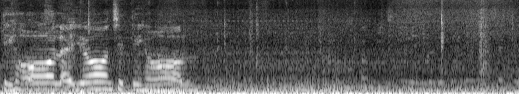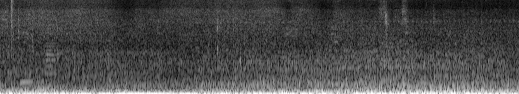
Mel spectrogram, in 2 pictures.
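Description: A car engine rumbles low and steady, heard from inside the car.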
